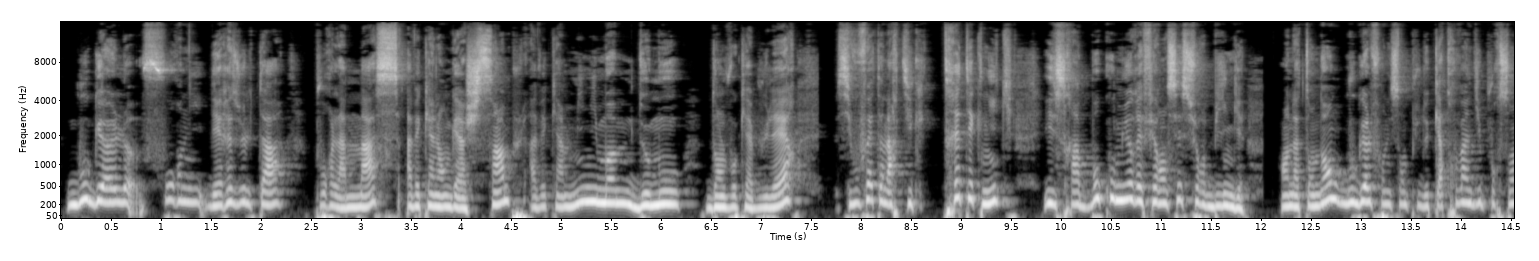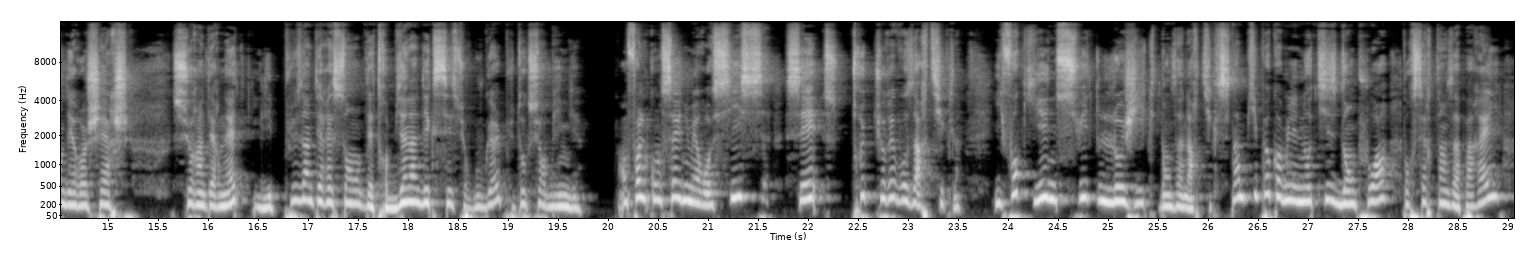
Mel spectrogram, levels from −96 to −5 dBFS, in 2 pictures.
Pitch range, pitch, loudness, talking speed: 180-255 Hz, 215 Hz, -18 LUFS, 180 wpm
